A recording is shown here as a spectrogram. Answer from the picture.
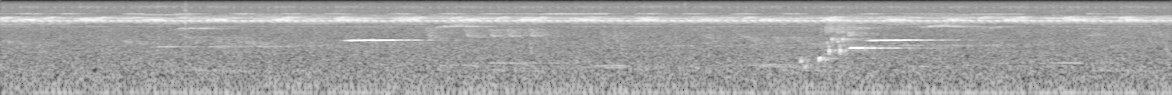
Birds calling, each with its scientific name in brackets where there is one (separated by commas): Piratic Flycatcher (Legatus leucophaius), Undulated Tinamou (Crypturellus undulatus), White-winged Becard (Pachyramphus polychopterus), Thrush-like Wren (Campylorhynchus turdinus), Russet-backed Oropendola (Psarocolius angustifrons), unidentified bird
